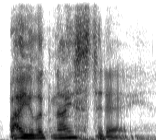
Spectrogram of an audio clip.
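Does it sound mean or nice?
nice. It sounds sincere and kind.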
